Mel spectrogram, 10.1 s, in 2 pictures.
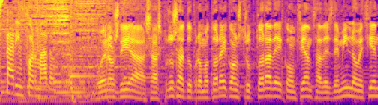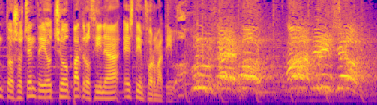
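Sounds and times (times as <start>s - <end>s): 
speech: 0.2s - 7.8s
protesters chanting against the amnesty outside the Casa del Pueblo in Gijón: 7.5s - 10.0s.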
